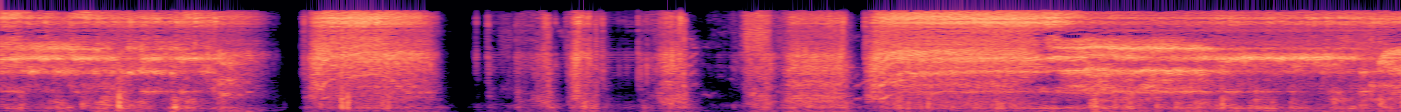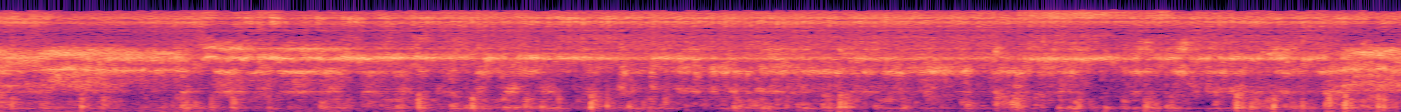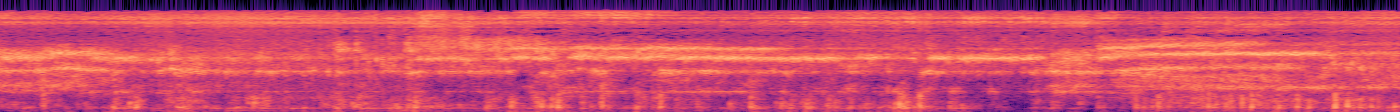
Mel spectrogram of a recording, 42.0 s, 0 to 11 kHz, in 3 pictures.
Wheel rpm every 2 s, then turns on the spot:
160, 70, 20, 10, 90, 160, 160, 160, 160, 160, 160, 160, 160, 160, 160, 160, 160, 160, 160, 160, 160.
6-8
